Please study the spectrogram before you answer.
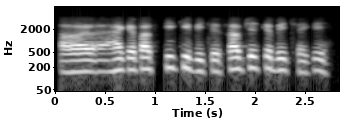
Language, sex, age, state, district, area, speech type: Maithili, male, 18-30, Bihar, Purnia, urban, conversation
